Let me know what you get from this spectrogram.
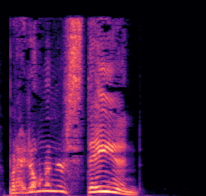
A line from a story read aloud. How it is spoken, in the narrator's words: He blurted out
